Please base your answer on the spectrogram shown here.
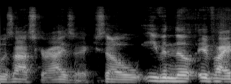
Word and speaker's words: Isaac: His name is Oscar Isaac. That's how it's pronounced. Isaac.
